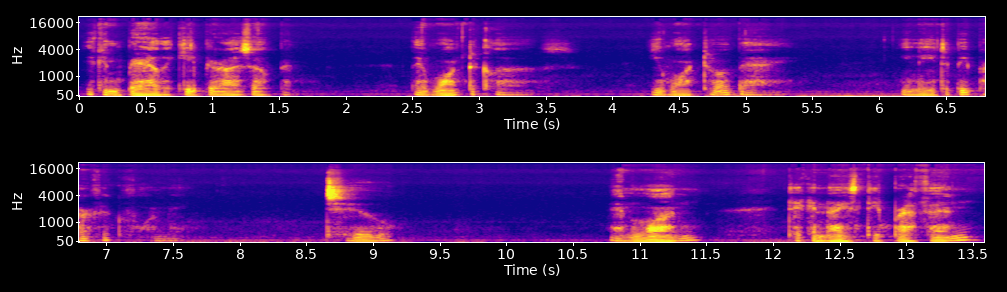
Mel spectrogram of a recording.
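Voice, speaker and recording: A man giving a slow, soft and commanding hypnosis roleplay in the ASMR style, often dropping to a half-whisper. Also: deep voice, a little hiss or hum.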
